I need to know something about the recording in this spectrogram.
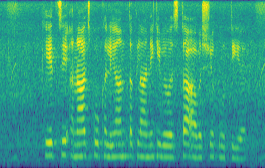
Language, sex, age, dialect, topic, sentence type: Hindi, female, 18-24, Kanauji Braj Bhasha, agriculture, statement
